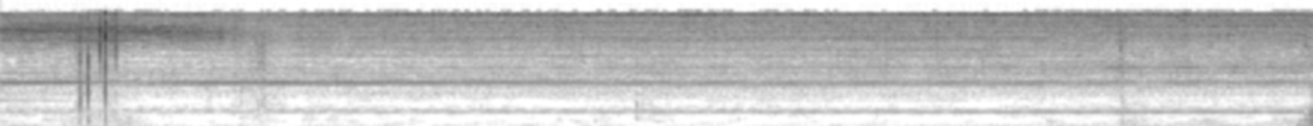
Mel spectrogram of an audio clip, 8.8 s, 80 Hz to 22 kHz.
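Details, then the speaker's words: 1986 Carrier Siesta 6100 BTU window air conditioner just switched on: steady electrical hum with no rush of air, fan apparently not turning; later it runs noisily as if something is caught inside. "maybe not i think the fan's not working"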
